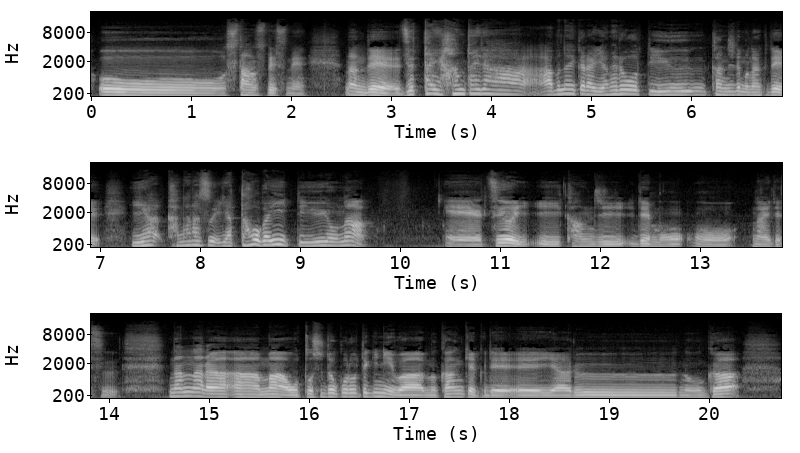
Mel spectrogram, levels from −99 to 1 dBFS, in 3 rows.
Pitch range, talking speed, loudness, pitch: 115-165 Hz, 255 characters per minute, -27 LUFS, 140 Hz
